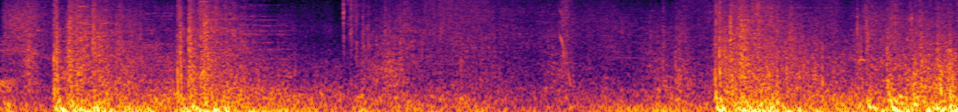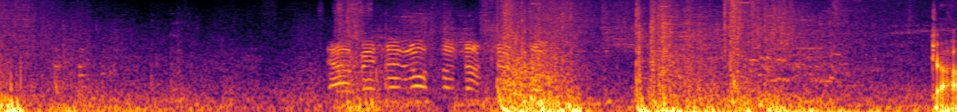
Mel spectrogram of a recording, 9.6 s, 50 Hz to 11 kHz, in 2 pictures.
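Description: Repeated gunfire bursts and heavy booms from a turret in Helldivers 2, loud and rapid, recurring across the stretch amid chaotic battle noise with a voice talking over it.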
